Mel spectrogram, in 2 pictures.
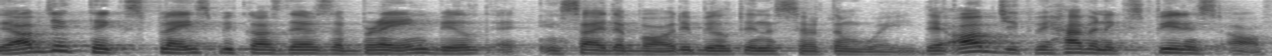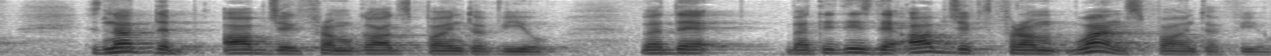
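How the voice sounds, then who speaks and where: With a non-native accent, a man talks at a moderate pace using lively intonation. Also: medium pitch for a man. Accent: foreign. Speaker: philosopher. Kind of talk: lecture.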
